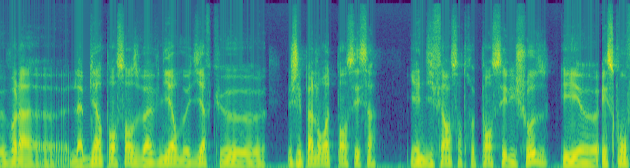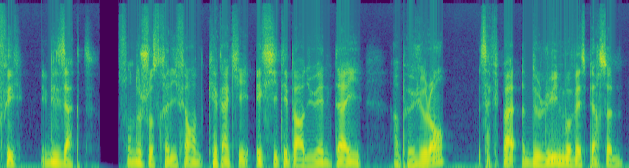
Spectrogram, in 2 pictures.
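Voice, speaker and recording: A man's voice: medium pitch, a little mellow, no echo, studio quality. A young man with a French accent hosting his own podcast, talking casually with many fillers. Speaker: podcast host. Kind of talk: casual monologue.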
